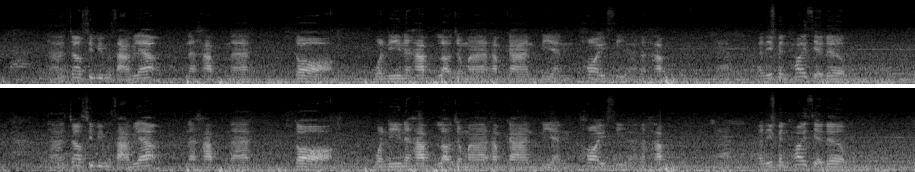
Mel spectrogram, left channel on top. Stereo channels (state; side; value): normal; both; correlation 0.64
